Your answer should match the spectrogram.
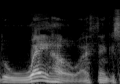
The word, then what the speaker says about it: Wejo: They did this with this company called Wejo, I think is how you pronounce it, W-E-J-O.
